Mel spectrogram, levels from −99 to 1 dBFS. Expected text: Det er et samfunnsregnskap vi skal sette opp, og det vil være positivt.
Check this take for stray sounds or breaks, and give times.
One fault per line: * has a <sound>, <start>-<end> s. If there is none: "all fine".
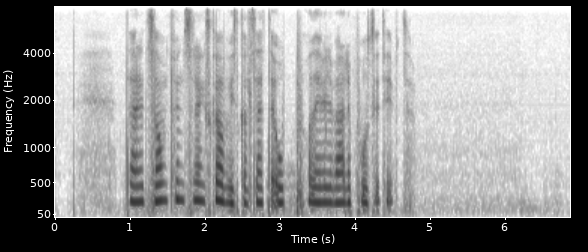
all fine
